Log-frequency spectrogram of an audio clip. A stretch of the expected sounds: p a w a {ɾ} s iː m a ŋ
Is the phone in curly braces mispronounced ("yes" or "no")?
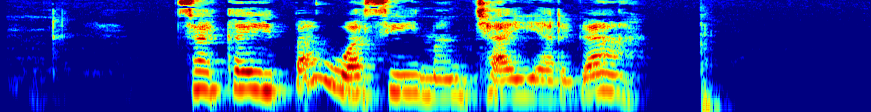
yes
